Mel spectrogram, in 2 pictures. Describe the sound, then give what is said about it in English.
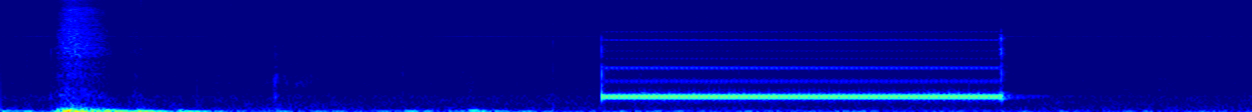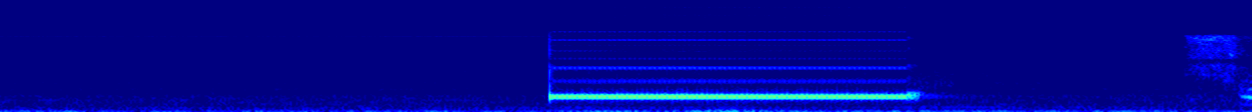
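A phone call ringing out: after a short click, two steady buzzing ring tones sound, each lasting about two seconds, with a long quiet pause between them. No one speaks. “No one wants to answer their phone. Okay, last time. Last chance.”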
